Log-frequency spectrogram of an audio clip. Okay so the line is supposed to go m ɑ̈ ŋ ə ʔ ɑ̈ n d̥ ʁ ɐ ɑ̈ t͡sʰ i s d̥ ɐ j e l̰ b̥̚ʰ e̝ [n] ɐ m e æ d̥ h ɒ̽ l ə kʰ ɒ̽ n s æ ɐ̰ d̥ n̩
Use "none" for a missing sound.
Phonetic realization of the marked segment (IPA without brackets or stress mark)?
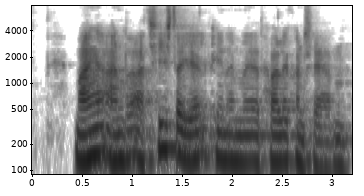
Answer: n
